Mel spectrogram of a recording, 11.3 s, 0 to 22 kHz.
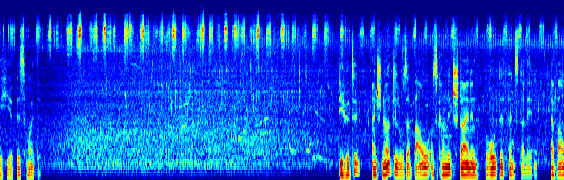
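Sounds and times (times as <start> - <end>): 
speech: 0.0 - 1.1, 6.8 - 11.2
crickets chirping: 0.0 - 11.2
fountain splashing beside the toilet hut of a granite mountain hut in a larch forest: 2.3 - 11.2.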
